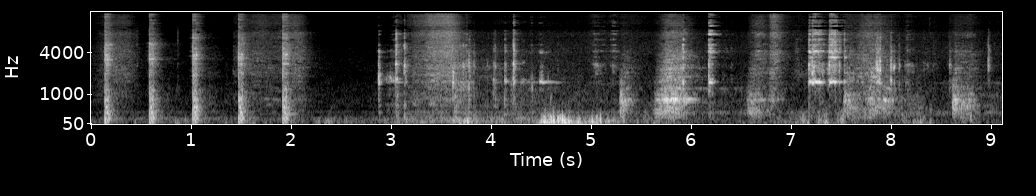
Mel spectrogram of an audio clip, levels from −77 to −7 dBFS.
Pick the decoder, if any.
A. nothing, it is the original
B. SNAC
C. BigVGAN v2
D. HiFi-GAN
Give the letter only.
C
